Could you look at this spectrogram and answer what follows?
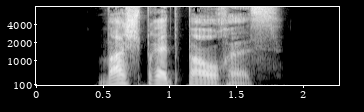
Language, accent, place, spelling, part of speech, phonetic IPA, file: German, Germany, Berlin, Waschbrettbauches, noun, [ˈvaʃbʁɛtˌbaʊ̯xəs], De-Waschbrettbauches.ogg
- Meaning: genitive singular of Waschbrettbauch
